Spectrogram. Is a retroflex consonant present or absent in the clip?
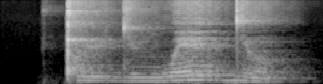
absent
